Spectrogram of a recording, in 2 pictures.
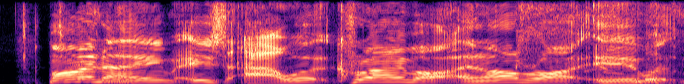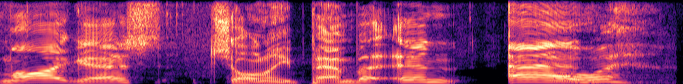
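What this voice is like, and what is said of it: Put-on British accent. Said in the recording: “Say it in a British accent. ... You want it in British? ... do it in British.”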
